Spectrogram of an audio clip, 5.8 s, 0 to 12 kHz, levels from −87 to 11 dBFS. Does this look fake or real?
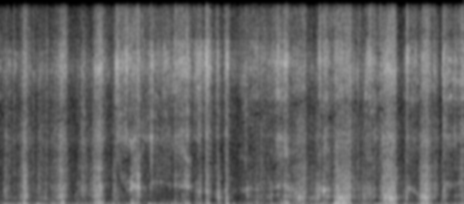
real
